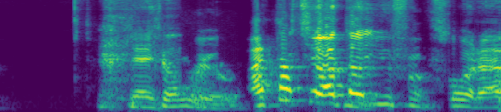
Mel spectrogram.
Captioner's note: laughter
